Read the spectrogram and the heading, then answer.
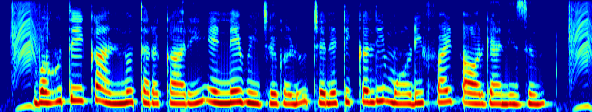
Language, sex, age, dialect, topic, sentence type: Kannada, female, 18-24, Mysore Kannada, agriculture, statement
